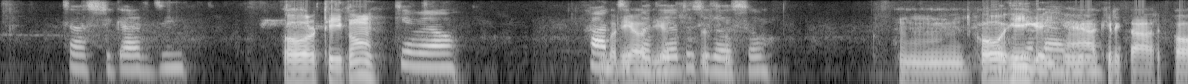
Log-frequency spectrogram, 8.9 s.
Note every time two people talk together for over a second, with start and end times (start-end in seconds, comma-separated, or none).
none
